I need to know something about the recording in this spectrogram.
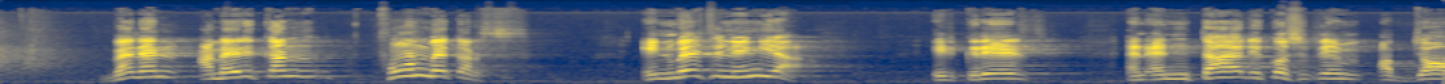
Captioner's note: applause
